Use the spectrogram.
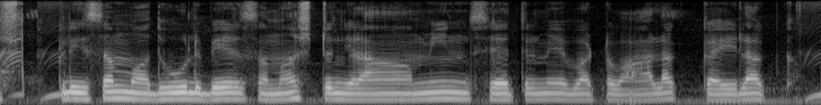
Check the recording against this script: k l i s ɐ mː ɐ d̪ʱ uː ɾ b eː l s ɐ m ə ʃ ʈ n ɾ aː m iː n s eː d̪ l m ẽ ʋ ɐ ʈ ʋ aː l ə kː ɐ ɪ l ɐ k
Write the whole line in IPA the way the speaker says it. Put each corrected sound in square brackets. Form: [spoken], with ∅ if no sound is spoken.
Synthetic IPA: k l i s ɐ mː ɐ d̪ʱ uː [l] b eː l s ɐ m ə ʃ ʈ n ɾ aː m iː n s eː [t̪] l m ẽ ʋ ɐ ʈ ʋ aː l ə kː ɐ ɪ l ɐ k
